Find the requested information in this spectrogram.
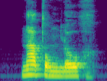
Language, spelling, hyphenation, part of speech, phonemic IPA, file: Dutch, natronloog, na‧tron‧loog, noun, /ˈnaː.trɔnˌloːx/, Nl-natronloog.ogg
- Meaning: soda lye, caustic soda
